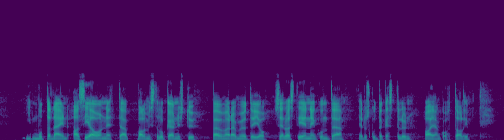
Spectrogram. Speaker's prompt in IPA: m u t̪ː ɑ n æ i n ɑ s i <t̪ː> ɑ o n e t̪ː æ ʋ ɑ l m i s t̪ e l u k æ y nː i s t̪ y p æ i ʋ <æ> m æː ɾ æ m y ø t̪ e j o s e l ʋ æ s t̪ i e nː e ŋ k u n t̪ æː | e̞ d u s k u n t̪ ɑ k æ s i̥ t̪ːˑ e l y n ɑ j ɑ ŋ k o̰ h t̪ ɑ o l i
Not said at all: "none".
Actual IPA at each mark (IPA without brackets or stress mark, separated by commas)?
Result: none, æ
